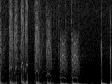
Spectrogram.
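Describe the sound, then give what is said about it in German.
A rapid series of vinyl-style scratch effects played from a keyboard, with the scratch sounds spread across the whole keyboard: rubbery swooping zips in quick pairs, ending with a couple of sharp, brighter scratch stabs. No voices. “Hier haben wir die Scratcher, ne? Über die ganze Tastatur verteilt natürlich.”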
